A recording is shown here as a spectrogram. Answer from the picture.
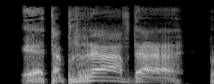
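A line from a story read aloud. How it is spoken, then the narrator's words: Hissed. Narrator (Russian): прошипел Врил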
